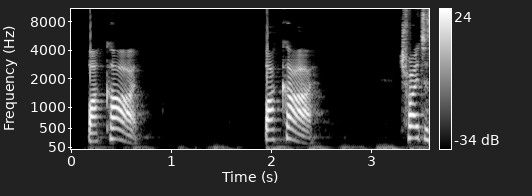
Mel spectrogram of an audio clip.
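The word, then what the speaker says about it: пока: well they're friends of yours you would say baka baka try to say it several times at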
